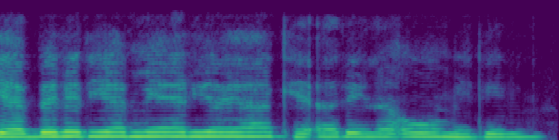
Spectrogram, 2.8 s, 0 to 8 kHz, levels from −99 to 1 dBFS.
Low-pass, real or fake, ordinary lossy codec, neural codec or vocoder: 7.2 kHz; fake; none; codec, 16 kHz, 4 kbps, FreqCodec, smaller model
